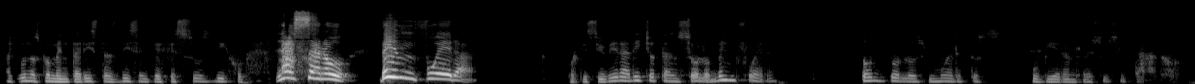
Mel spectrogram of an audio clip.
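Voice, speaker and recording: A male pastor with a Guatemalan accent preaching an impassioned sermon, swinging between soft pleading and loud cries. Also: mid-range voice, normal speed, gravelly, husky, dry recording. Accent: Guatemalan Spanish. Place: church service streamed online.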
